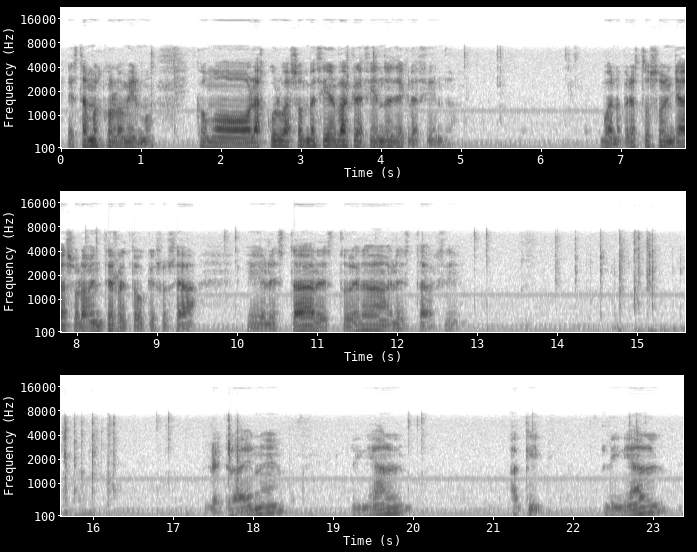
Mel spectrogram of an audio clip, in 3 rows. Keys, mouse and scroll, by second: 3.4 Escape, 10.1-13.0 middle drag, 13.0 right click, 13.2-16.9 middle drag, 16.9 right click, 17.0-23.3 middle drag, 17.7 n, 20.1 right click, 21.7-23.3 drag.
